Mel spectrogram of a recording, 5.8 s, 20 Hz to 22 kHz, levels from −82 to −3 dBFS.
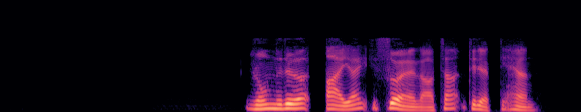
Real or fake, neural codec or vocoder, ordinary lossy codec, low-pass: fake; codec, 16 kHz, 0.5 kbps, FunCodec, trained on LibriTTS, 25 frames a second; none; 5.4 kHz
